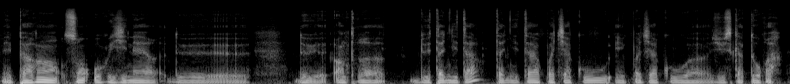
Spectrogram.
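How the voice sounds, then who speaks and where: A man's voice: sits low, fairly even intonation, measured pace, creaky, warm tone, husky, no room sound. A man in his thirties from Benin with a Beninese accent, telling his own story in an interview as a guide, repeating words for emphasis. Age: 30s. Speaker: tour agency founder and nature guide.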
